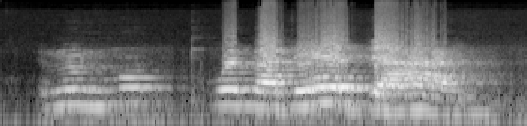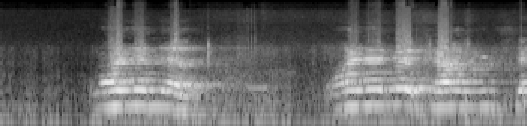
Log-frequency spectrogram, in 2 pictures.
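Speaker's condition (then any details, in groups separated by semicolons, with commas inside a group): Cerebral palsy; present from birth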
